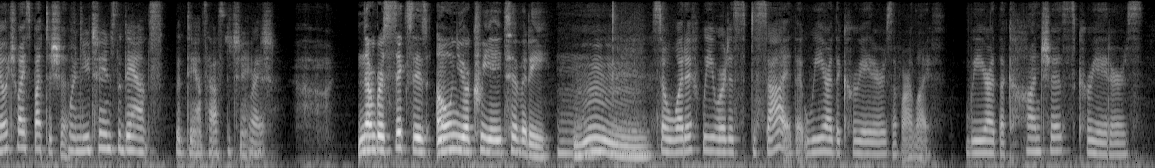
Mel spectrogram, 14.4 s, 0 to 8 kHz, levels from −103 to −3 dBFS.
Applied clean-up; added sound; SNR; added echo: none; none; none; none.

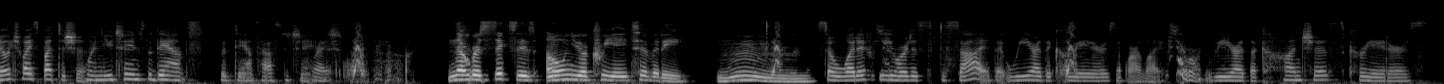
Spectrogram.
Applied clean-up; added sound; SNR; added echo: neural mask model Resemble Enhance denoiser.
